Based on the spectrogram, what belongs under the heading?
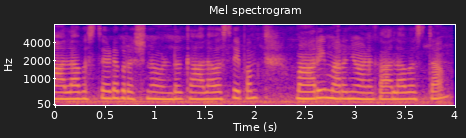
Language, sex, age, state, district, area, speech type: Malayalam, female, 18-30, Kerala, Alappuzha, rural, spontaneous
